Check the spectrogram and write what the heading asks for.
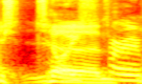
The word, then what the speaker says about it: Leuchtturm: Lecterm. I was just trying to pronounce it the right way. Leuchtturm.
